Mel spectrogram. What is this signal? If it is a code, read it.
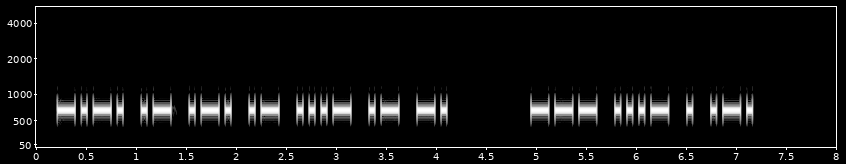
Morse code, heard as a keyed tone, about 20 wpm, 700 Hz. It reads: CARAVAN OVER
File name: UK MASTER QSOs TRAINING / 20WPM / UK MASTER QSOs 0025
